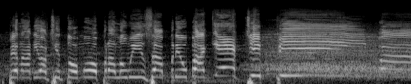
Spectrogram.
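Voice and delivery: long stretched goal scream; explosive goal commentary. Acted. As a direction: roar the goal call, drawing out gol. Narrator calls a goal.

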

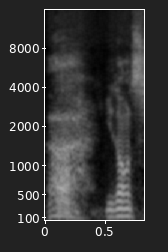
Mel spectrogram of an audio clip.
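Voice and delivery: ordinary talk

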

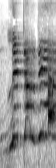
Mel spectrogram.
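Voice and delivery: loud furious yell at the deer; angry shout. Acted. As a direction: roar the name in rage. Tiger roars for the deer.

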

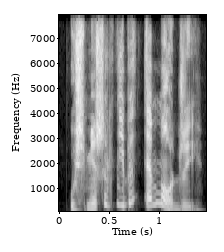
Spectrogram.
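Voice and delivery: ordinary delivery

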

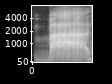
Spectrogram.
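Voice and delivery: loud wobbling bleat; big sheepy baa; sheep's baa. A narrator's reading. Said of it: "said the sheep".

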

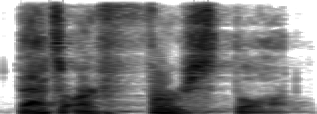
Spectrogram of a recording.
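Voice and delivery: ordinary talk

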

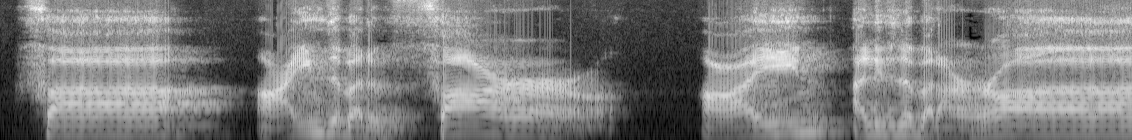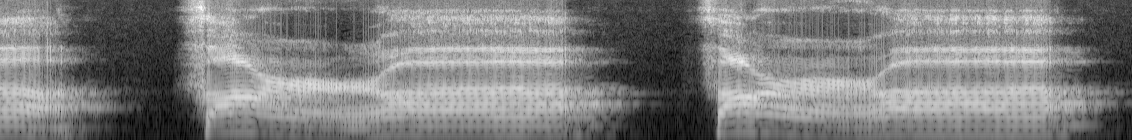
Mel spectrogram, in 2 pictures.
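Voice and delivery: slow, drawn-out syllables; slow spelling recitation. Shown as a demonstration. Teacher spells the word slowly for students. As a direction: sound each letter slowly. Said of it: "कैसे?".

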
